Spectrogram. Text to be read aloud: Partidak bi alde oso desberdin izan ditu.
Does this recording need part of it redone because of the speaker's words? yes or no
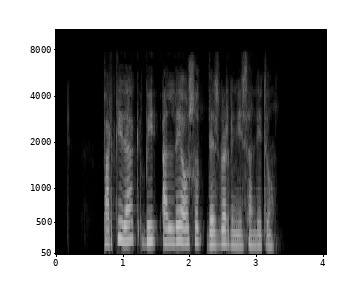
no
